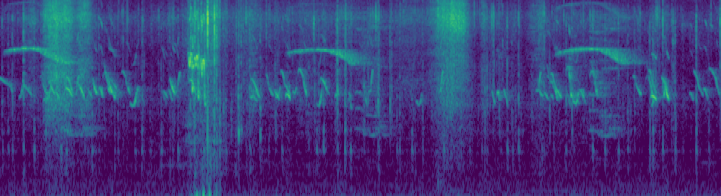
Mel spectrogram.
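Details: Young chickens peep in rapid, high, descending chirps throughout. A loud knock interrupts at two seconds and a rushing noise at four and a half seconds, with thin whistles overhead.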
